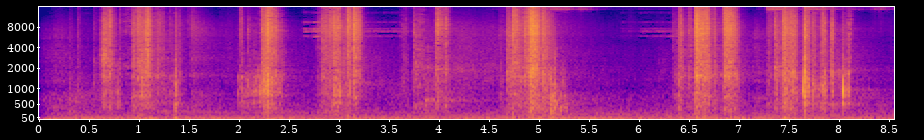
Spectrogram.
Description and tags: Moving around small 2" x 2" square pieces of brass sheeting in a cardboard box at the Box Shop art studio in San Francisco.
aip09, box-shop, brass, rustling, san-francisco, stanford-university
